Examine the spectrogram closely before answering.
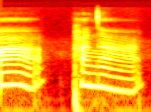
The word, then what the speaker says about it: ผงาด: ว่า ขมวด อ่าน ว่า ขมวด ผงาด อ่าน ว่า ผงาด สมัคร อ่าน ว่า สมัคร ฝรั่ง อ่าน ว่า ฝรั่ง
